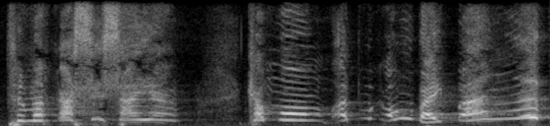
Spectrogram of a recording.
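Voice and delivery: very high, weepy thanks; hammed-up crying wife, overcome; mock tearful. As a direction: gush through pretend tears. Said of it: "Dia nangis".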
